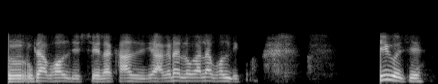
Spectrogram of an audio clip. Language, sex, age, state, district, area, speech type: Odia, male, 18-30, Odisha, Bargarh, urban, conversation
